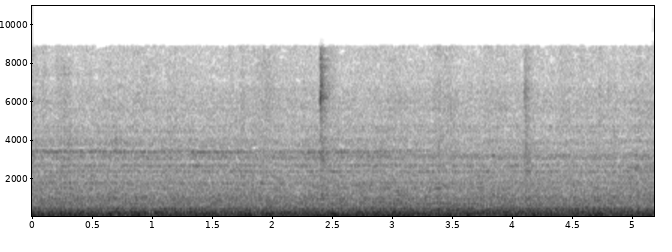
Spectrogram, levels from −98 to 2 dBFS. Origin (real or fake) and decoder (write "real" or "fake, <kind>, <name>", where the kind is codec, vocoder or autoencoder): real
